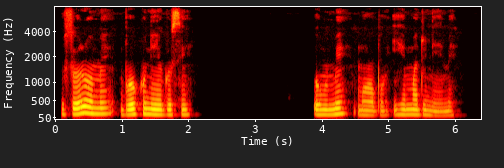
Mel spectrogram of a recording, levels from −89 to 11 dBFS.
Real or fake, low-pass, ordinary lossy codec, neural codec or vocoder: real; none; none; none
